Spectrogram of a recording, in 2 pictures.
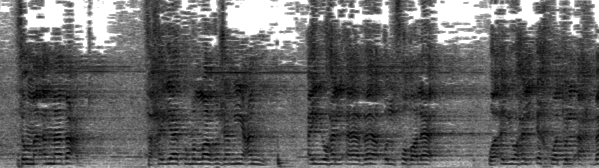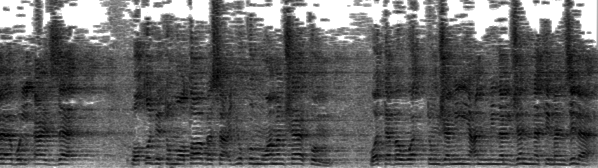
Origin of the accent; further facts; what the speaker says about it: Dakahlia, Egypt; وأن يبارك أهل بلدتي وقرية الطيبة جموه الذي شاء الله لها أن تشرف وتكرم في أنحاء الأرض بفضله سبحانه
